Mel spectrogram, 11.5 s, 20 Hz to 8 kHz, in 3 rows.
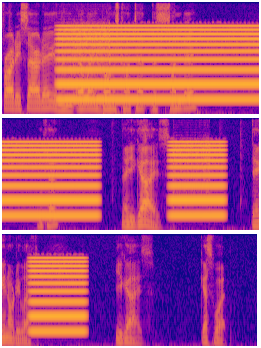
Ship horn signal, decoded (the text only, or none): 1 long, 2 short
